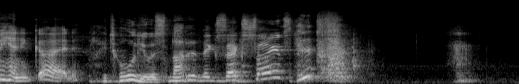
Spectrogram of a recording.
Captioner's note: sneezes; snorting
